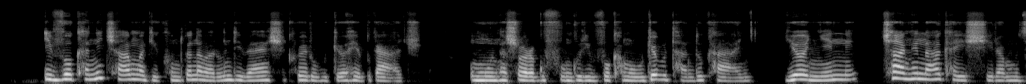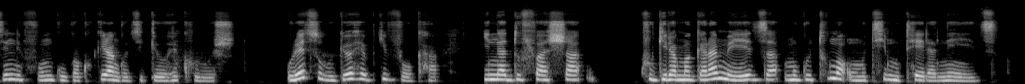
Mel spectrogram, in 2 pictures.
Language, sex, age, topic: Rundi, female, 18-24, agriculture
